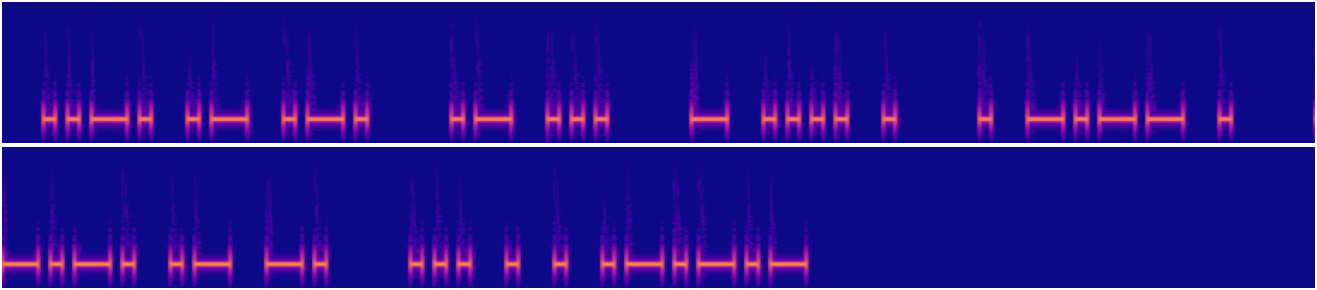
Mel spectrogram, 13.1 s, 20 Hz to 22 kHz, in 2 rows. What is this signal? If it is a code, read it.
Morse code, heard as a keyed tone, about 20 wpm, 700 Hz. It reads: FAR AS THE EYE CAN SEE.
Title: Sentences with 7-Word Phrases - 20wpm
